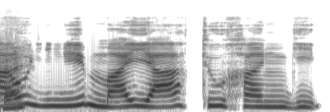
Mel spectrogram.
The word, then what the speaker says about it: Qaujimajatuqangit: Qaujimajatuqangit. The Q is a k, ku, ka sound. It's a k.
